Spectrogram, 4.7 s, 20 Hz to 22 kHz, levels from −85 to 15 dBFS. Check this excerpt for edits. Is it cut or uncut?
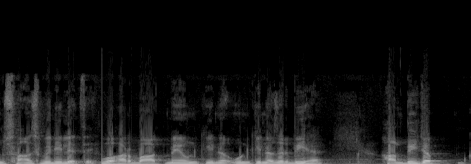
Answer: cut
